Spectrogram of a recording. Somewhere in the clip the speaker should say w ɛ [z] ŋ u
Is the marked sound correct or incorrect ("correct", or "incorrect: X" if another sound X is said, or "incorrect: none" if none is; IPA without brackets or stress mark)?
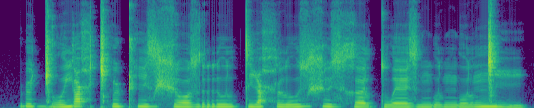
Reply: correct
